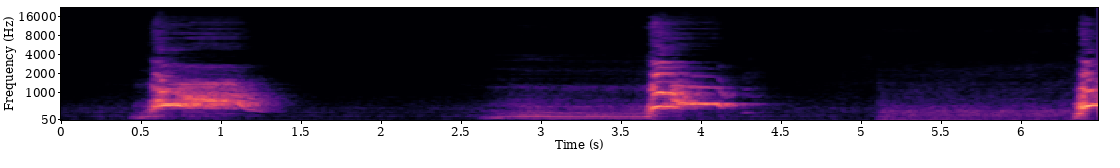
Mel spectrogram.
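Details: Barking Beagle alternating strong harmonic barks with low, steady growls: a long bark, a soft growl leading into a second bark, then another growl before a final bark begins.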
